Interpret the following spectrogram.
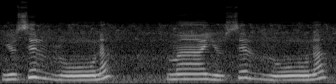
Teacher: سین کی زیر کو را کے ساتھ ملائیں گے کیونکہ را کے پر شد ہے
